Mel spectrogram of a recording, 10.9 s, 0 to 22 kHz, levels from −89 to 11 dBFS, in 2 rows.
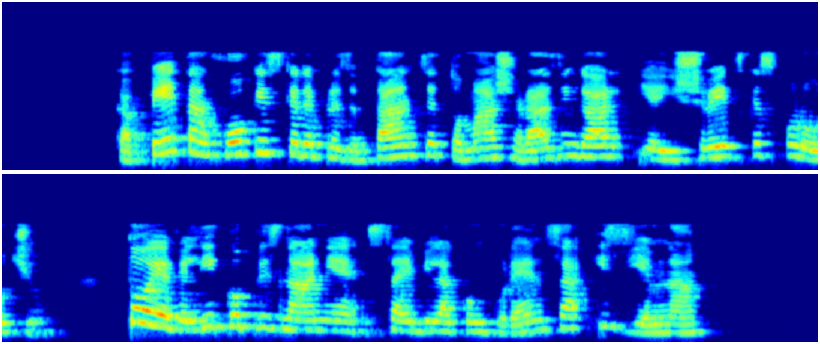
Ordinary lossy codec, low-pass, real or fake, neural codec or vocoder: none; 7.2 kHz; real; none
